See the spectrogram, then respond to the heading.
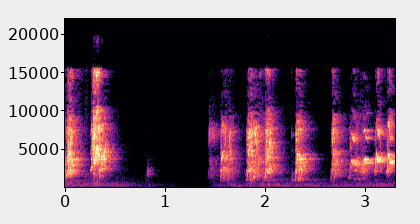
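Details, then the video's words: Budgerigar mimicking songbirds such as cucak jenggot, kapas tembak, a lovebird and quarrelling sparrows. Two sharp chirps are followed by a short silence, then a run of quick harsh chattering notes, roughly four per second, ending in thin whistles. "Parkit isian mewah cocok untuk memaster burung kicau"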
